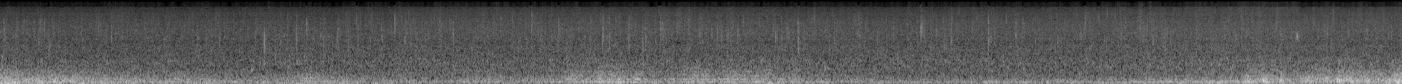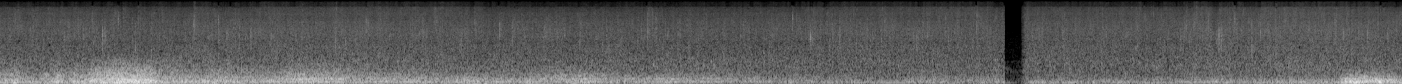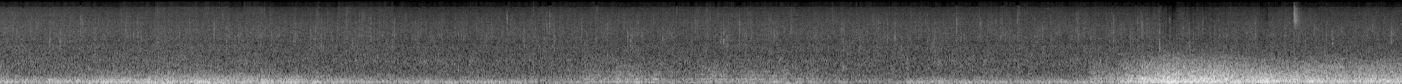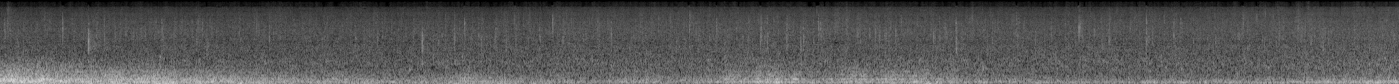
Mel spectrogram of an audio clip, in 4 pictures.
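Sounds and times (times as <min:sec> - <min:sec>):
rolling thunder: 0:00.0 - 0:04.1, 0:11.3 - 0:23.3, 0:25.9 - 0:47.6
steady rain falling: 0:00.0 - 0:56.0.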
